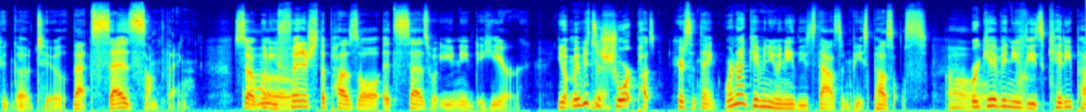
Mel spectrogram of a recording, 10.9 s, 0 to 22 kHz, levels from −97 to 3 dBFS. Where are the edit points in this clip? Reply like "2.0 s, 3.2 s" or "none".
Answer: none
